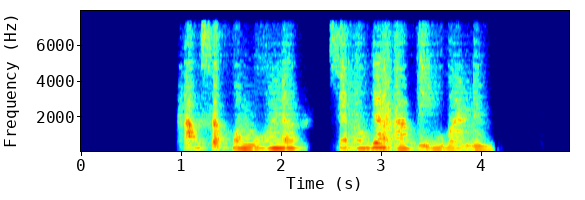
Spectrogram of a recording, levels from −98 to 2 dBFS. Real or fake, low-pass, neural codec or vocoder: fake; 7.2 kHz; codec, 44.1 kHz, 0.9 kbps, DAC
